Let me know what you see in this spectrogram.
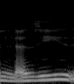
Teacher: یا پر یا مدہ بن رہا ہے، ایک الف کی مقدار کھینچیں گے۔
